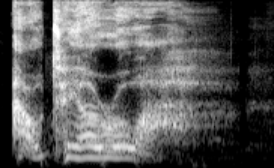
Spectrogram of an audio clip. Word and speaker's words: Aotearoa: Aotearoa. Aotearoa, all my Maori, shout out all my Maori.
